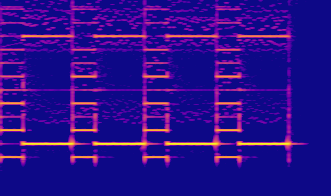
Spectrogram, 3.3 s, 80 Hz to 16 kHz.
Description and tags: Proximity Card Door Lock - Already Open
Slightly benign beeping of an already-open proximity card door lock when it accepts the card being held in front of it. Brighton, May 2016. Recorded with a Zoom H4n close-up, some noise reduction using iZotope RX5.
